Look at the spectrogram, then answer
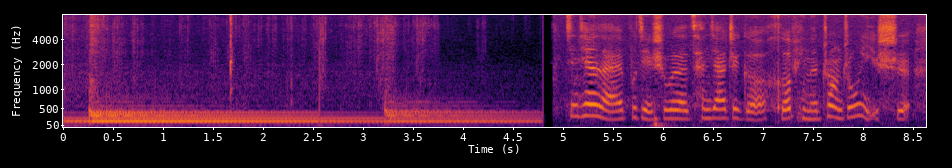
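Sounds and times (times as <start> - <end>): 
large memorial bell being struck: 0.0 - 4.8
speech: 5.1 - 8.6.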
